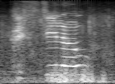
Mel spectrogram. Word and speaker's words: Castillo: I feel like it should be pronounced Castillo. Castillo. Yeah, it is. Castillo. Double L's are wise. Like yee.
